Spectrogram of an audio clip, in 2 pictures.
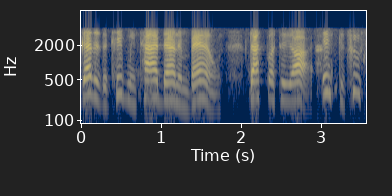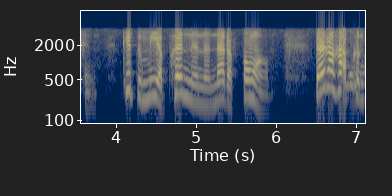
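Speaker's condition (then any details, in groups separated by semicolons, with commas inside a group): Hearing loss with speech impediment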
